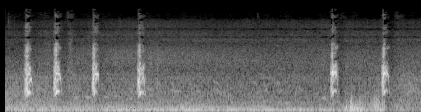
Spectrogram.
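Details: Shetland Sheepdog barking while playing ball with a man: six sharp, high yapping barks, four in quick succession over two seconds, then a pause and two more, with a low human voice murmuring near the end.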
